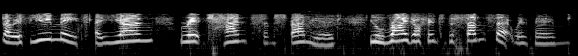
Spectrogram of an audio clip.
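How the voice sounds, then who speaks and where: Gossipy, dryly teasing holidaymaker woman acting, unhurried, dull phone-line sound, amateur radio comedy. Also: sits high. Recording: dull telephone conference line.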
